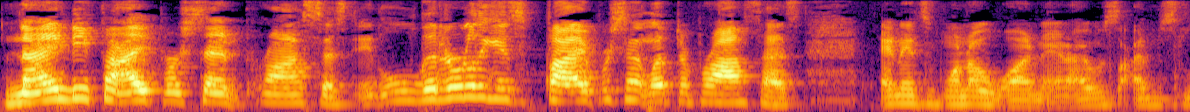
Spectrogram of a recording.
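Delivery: normal talking voice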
